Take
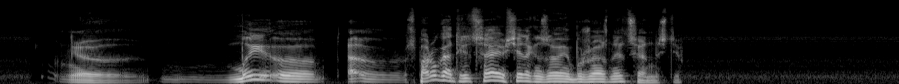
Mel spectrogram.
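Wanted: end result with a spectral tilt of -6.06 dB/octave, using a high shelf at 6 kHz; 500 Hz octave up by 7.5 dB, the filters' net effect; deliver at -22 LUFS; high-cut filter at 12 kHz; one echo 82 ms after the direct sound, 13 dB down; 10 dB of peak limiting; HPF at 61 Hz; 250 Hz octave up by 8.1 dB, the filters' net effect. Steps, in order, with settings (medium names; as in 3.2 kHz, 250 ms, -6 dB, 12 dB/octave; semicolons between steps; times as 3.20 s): high-pass 61 Hz; low-pass 12 kHz; peaking EQ 250 Hz +8 dB; peaking EQ 500 Hz +6.5 dB; treble shelf 6 kHz -8.5 dB; peak limiter -11.5 dBFS; delay 82 ms -13 dB; trim -1 dB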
